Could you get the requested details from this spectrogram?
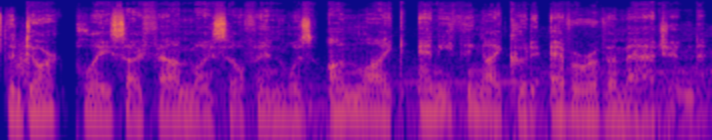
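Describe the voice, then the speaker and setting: An actor playing a haunted, weary writer in a game, narrating in a brooding, measured, literary way. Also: male voice, lowish voice, background noise, natural voice. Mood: reflective, ominous. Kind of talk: dramatic scripted game narration. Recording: music behind voice.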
